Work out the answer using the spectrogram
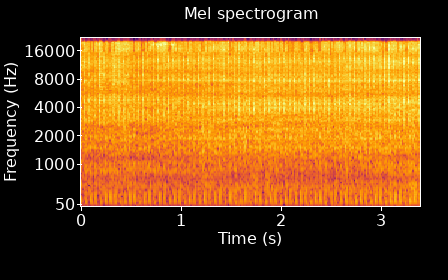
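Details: Two-stroke brush cutter that ran but would not spin its blade, after replacing the clutch drum, shaft and bearing: runs steadily with a quick even buzz, picking up slightly toward the end; runs normally.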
